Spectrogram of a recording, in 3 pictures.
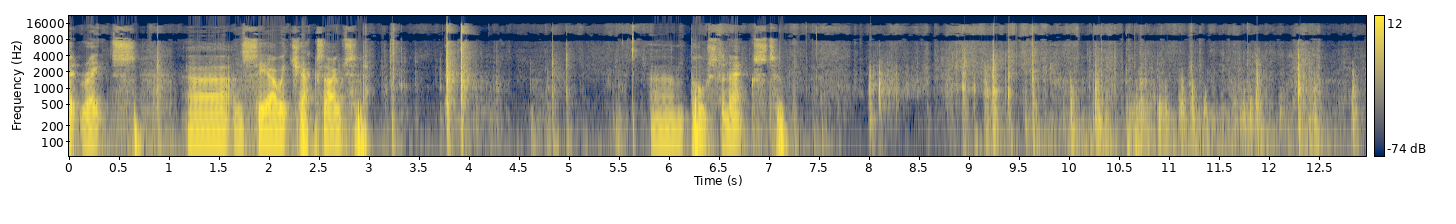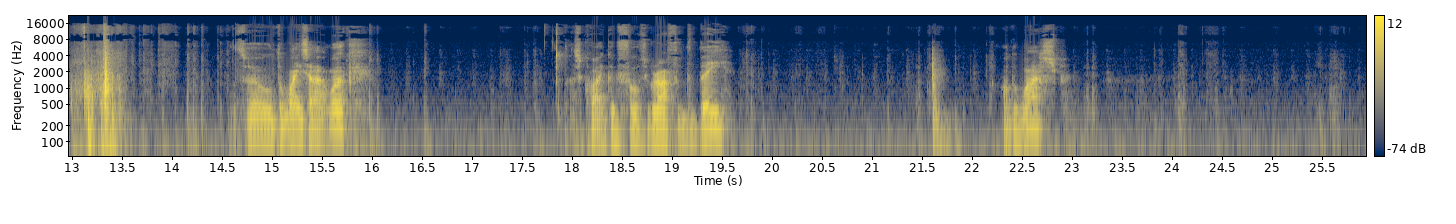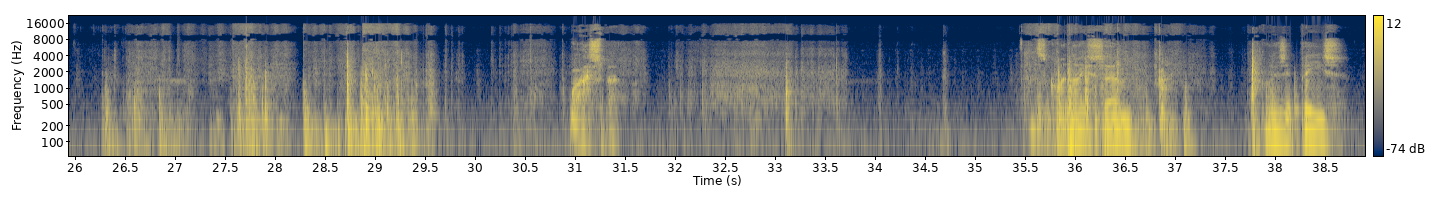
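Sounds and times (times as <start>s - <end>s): card being handled: 2.3s - 14.3s.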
